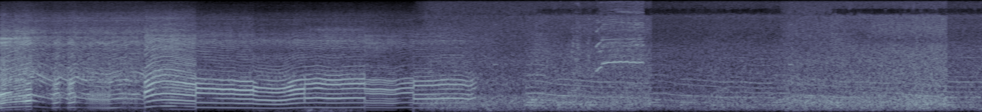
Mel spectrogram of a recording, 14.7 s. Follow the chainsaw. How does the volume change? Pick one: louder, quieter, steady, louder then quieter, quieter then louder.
quieter.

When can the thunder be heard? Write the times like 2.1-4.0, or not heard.
not heard.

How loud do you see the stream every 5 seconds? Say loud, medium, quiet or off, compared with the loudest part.
off, loud, loud.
